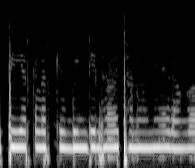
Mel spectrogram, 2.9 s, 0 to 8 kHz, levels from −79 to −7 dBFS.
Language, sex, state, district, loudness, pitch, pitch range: Magahi, female, Jharkhand, Palamu, -20 LUFS, 250 Hz, 245-255 Hz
